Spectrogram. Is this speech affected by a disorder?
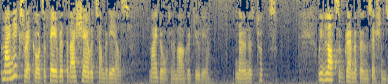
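No.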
